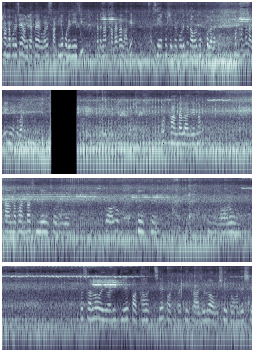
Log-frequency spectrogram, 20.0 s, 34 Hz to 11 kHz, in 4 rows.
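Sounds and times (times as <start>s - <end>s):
women chatting: 0.0s - 5.6s, 8.2s - 9.2s, 9.9s - 13.3s, 14.0s - 14.9s, 16.6s - 20.0s
vehicle engine running: 0.0s - 14.8s.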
